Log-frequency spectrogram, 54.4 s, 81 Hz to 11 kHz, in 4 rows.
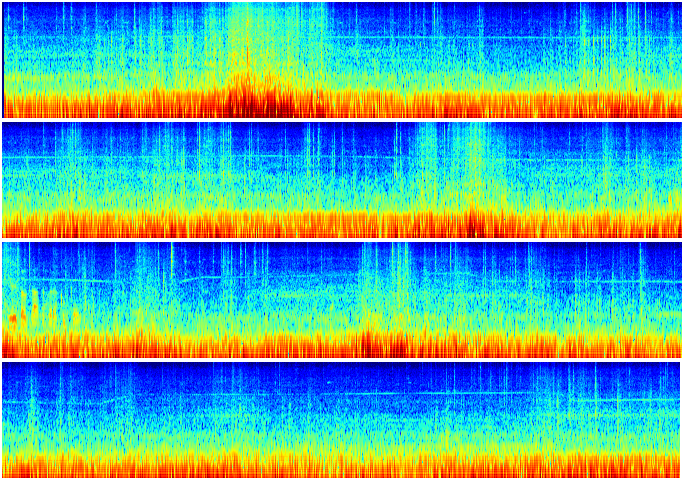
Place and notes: Denali bus, Alaska
ride on the last bus in Denali national park for 2008 season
